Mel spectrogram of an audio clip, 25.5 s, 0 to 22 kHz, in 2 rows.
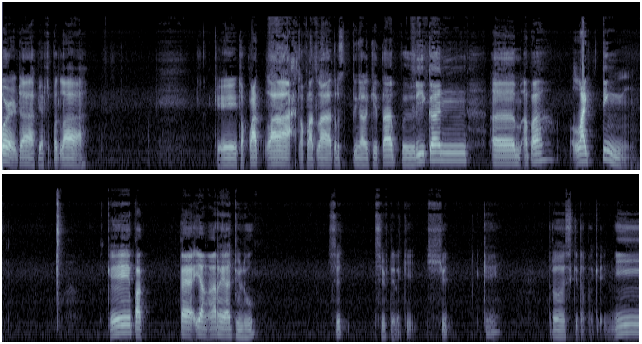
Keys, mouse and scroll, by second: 10.3 click, 11.6 shift+a, 14.6 KP_3, 15.9 r, 17.8 g, 17.8 KP_7, 18.3 scroll down 2, 18.4 scroll up 1, 18.5 shift+middle click, 19.1 r, 20.1 shift+d, 21.5 r, 23.0 middle click, 24.1 click, 24.5 click.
